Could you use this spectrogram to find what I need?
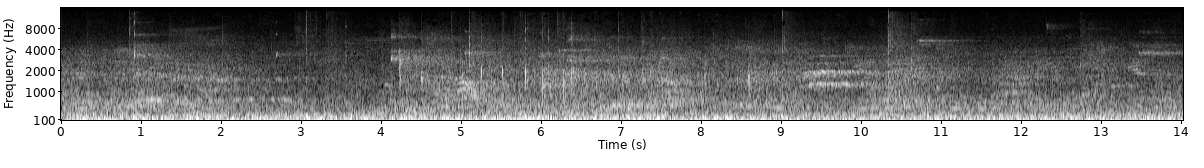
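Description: Many people chatter in the background of a large echoing hall.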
